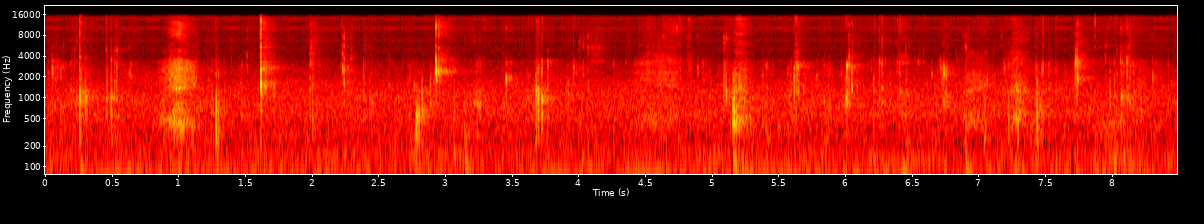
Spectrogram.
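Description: Biting and chewing on a fried chicken drumstick held close to the microphone, with many irregular short clicks. A steady low hum runs underneath.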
